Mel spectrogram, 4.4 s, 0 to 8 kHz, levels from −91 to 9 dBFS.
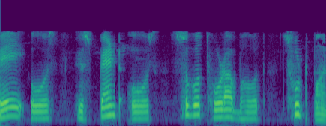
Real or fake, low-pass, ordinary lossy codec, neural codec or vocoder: real; 7.2 kHz; AAC, 16 kbps; none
